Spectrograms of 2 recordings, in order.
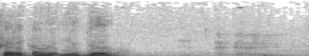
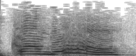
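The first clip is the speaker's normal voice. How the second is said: a much higher, outraged "Calm down?"; indignant echo; 12 semitones higher than usual. Retold or imitated. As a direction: throw the advice back in disbelief, pitched way up. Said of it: "And they say".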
